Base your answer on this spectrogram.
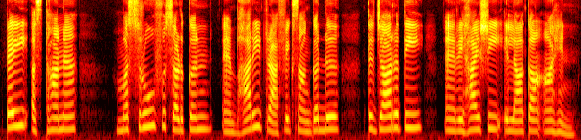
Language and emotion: Sindhi, neutral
